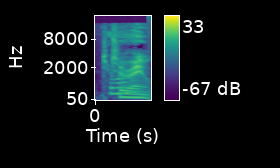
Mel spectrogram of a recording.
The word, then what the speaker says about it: terrine: Did I say that right? Terrine? – Terrine will do.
